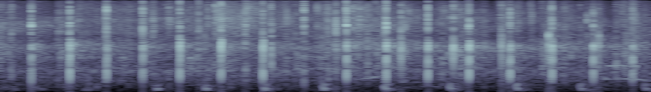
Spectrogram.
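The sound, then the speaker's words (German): An audience applauds the Jugendruckkreuz Hinte with crisp, overlapping hand claps in a quick, steady patter, moderately loud and sustained, with no voices over it. “Ja, dann würde ich sagen, machen wir nochmal einen riesen Applaus für das Jugendruckkreuz Hinte.”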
